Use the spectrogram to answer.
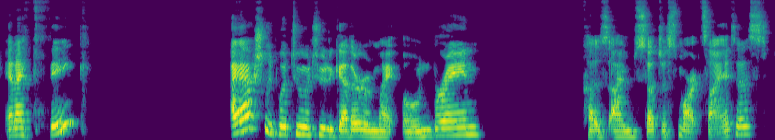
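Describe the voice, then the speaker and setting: A woman's voice: lowish voice, expressive, a little slow, pauses often. A young woman from Texas chatting casually as a vlogger, rambling and swearing a lot, trailing off and restarting often. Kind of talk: casual chat answering viewer questions.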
